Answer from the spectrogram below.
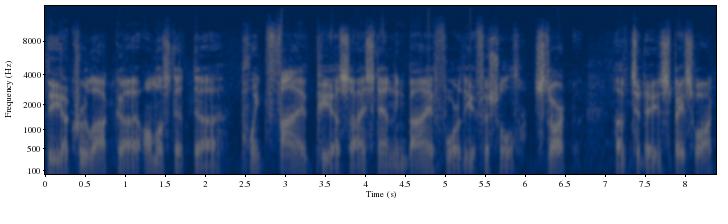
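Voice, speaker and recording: A man with a fairly low voice provides live commentary from mission control. His delivery is official and measured, with halting phrasing as he reports on a spacewalk. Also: fairly even intonation, fairly bright tone.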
